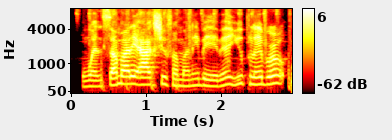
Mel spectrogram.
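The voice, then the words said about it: Put-on accent. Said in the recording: “This accent is really.”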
